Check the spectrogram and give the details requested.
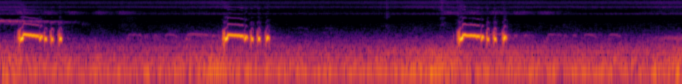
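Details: In an oil palm plantation, a local zebra dove answers a decoy bird: three phrases roughly every two seconds, each an upswept note and a tight run of short coos, softer distant replies in the gaps.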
